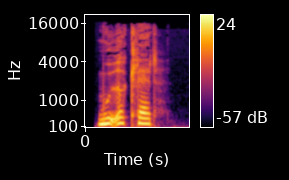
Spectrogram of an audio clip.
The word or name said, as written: mudderklat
